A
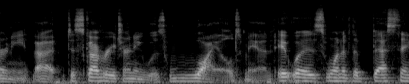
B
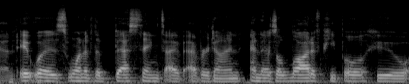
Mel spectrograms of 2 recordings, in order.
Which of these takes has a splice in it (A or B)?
B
